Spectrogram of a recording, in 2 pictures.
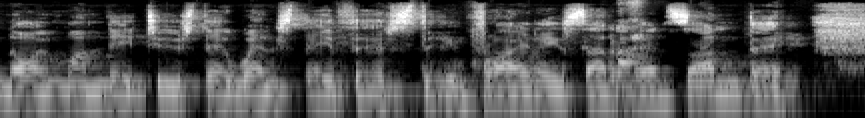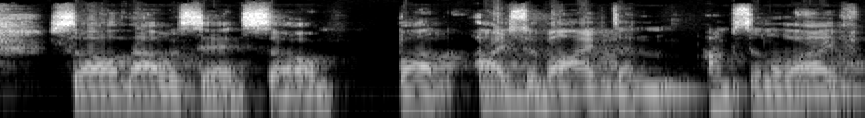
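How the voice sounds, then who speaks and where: Deep, mellow middle-aged man. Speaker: interviewed athlete, former figure skater. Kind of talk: casual interview storytelling.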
